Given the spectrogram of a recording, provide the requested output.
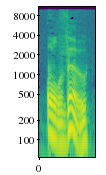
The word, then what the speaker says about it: although: Pay attention to the pronunciation of the words although and though. The O-U-G-H at the end is pronounced with the sound of the O in go.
